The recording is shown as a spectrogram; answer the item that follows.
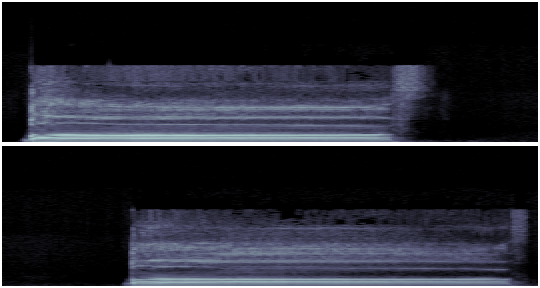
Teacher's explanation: জিহ্বার গোড়া তার বরাবর উপরে তালুর সাথে লাগিয়ে মোটা আওয়াজে উচ্চারণ করব।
